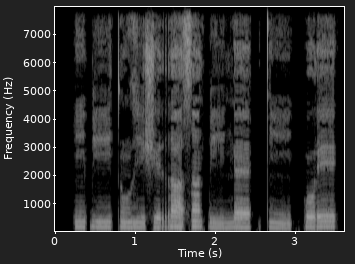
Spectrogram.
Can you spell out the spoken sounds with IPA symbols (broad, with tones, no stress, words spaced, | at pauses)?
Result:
ĩ˨ɓiː˨ tũ˨ɣi˨ʃɪ˨ra˦˨ sã˦k͡piː˨ŋɛ˦ | tĩ˨ | k͡po˨ɾe˦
